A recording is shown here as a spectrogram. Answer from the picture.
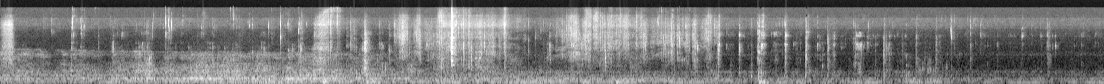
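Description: Close-miked chewing and wet mouth sounds of a person eating creamy chicken alfredo pasta, with many small clicks and one sharp click about nine seconds in. The chewing grows quieter in the second half.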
